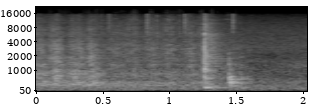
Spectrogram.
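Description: A gouge parts off a wooden bowl on a spinning lathe, a steady rubbing scrape of tool on wood followed by two sharp clicks as the piece comes free.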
